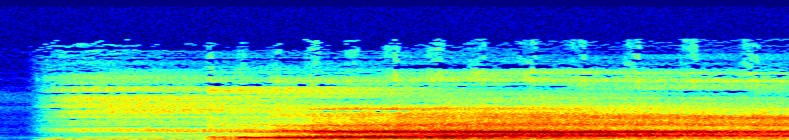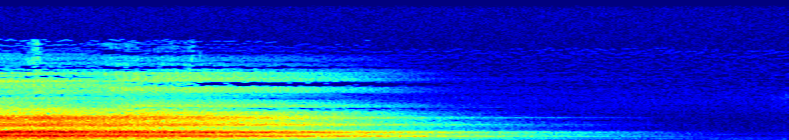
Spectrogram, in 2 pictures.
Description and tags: Manic laughter for all your horror needs!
